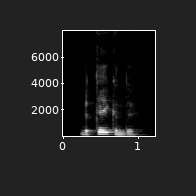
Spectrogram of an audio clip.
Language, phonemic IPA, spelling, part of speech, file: Dutch, /bə.ˈteː.kən.də/, betekende, verb, Nl-betekende.ogg
- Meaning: inflection of betekenen: 1. singular past indicative 2. singular past subjunctive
